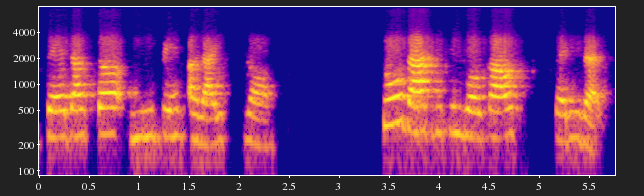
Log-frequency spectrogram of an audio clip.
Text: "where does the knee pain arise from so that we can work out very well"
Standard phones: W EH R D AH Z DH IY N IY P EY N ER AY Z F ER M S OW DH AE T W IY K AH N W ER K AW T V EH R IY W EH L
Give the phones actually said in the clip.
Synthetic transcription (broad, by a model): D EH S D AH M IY N IY P EY N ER AY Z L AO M S OW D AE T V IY K AH N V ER K AW T V EH R IY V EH L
